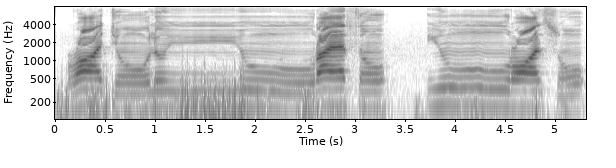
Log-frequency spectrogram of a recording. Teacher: را زبر را کے اوپر زبر ہے موٹا کر کے پڑھیں گے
